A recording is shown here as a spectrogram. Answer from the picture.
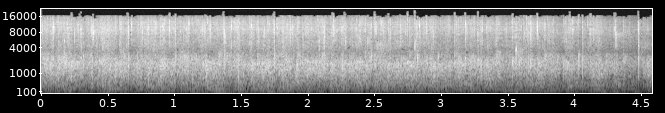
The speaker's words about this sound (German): Schenk mal den Ruhmbuben nochmal einen kräftigen Applaus. Den haben sie sich verdient.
